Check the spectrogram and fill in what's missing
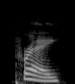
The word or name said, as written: pray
